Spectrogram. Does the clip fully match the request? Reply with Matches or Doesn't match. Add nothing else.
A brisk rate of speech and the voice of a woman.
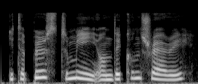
Matches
